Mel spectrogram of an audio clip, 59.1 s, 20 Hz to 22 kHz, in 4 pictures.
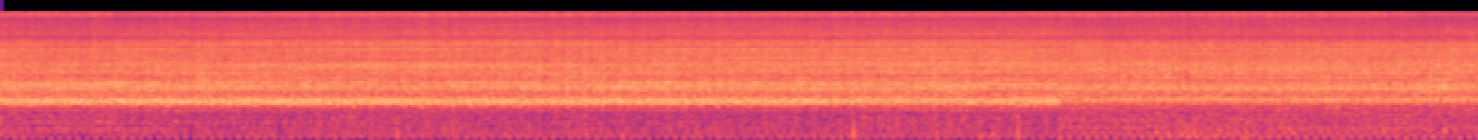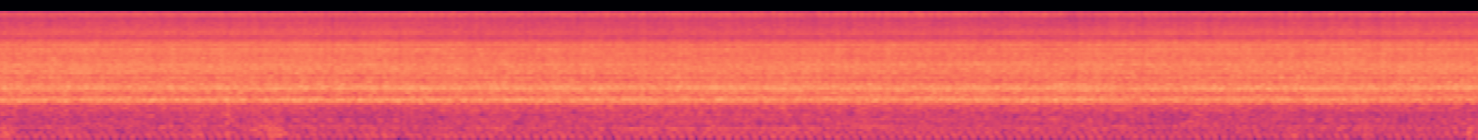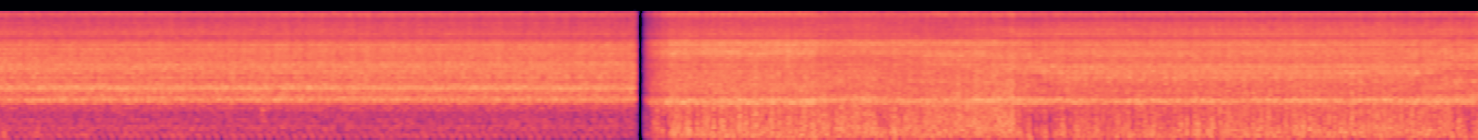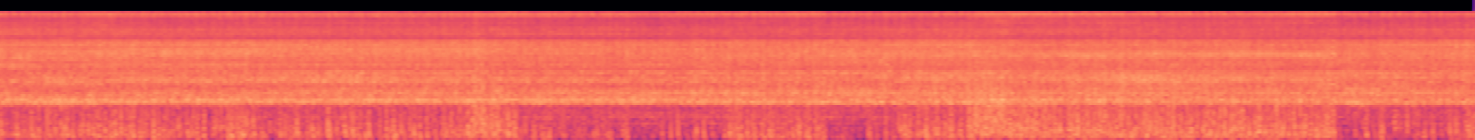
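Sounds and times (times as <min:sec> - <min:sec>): band saw cutting wood: 0:00.0 - 0:59.0.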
